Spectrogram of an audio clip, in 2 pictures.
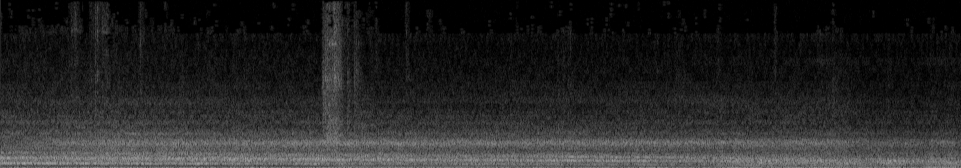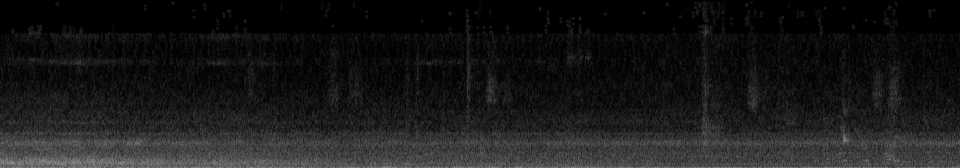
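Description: Vancouver SkyTrain car heard from inside: the steady rumble of the running train, with a motor whine that slowly falls in pitch over the first several seconds and a low steady hum that comes in a few seconds in.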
